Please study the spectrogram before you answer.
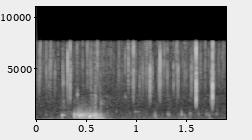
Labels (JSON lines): {"label": "biophony, low growl", "recorder": "SoundTrap 300"}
